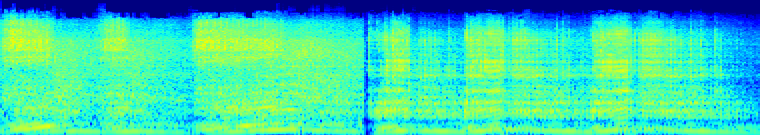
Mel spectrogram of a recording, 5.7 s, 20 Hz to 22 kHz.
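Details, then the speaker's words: Mk2 Ford Escort with swapped ST170 four-cylinder on trumpets, first start: repeated rev blips, rising and falling but soft returning, lots of fuel spitting from trumpets; running rich, needs jetting on the dyno. "Yeah, a lot of fuel seems to come out of these trumpets when you rev it."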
